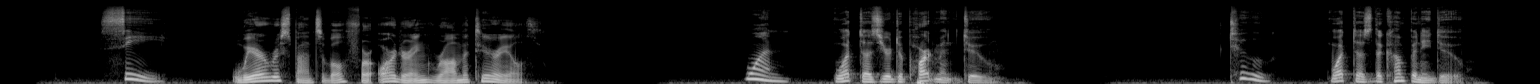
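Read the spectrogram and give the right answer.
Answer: 1: What does your department do?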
